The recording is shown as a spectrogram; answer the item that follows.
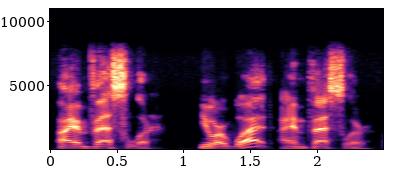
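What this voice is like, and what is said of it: Put-on Russian accent. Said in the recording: “Just the Russian accent.”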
